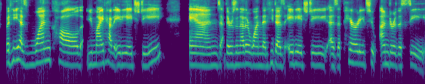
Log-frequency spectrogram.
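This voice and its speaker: In a very clean recording with a silent background and a dry, close sound with no echo, a woman speaks at a medium pitch with a bright, sharp tone. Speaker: podcast host. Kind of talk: podcast conversation.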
